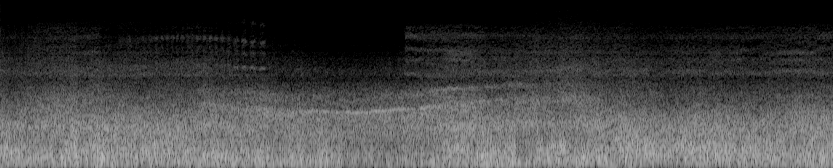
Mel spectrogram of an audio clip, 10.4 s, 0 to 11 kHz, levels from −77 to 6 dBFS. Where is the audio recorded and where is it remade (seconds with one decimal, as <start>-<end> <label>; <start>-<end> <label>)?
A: 0.0-10.4 remade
